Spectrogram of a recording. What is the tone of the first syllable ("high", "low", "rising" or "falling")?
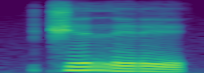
high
